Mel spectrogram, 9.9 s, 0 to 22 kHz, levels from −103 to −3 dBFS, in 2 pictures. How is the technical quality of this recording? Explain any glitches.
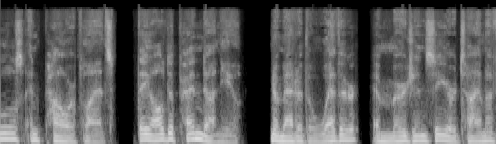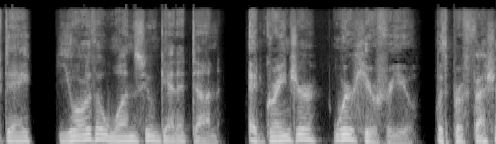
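The recording is technically sound, with no glitches or interruptions anywhere in the signal.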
